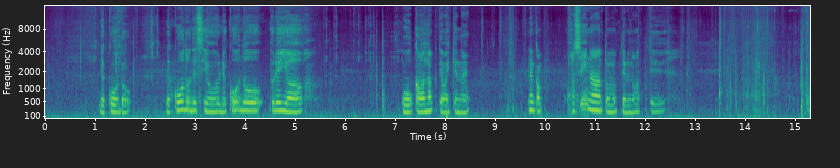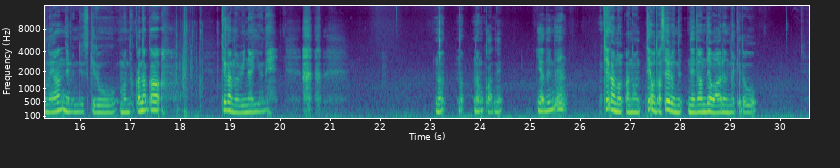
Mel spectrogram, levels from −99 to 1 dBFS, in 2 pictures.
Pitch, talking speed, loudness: 200 Hz, 200 characters per minute, -24 LUFS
